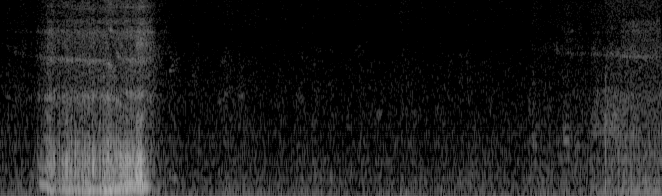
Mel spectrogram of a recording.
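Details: Male dog snoring while asleep and dreaming: one loud, rough snore on breathing in, then quiet breathing and a fainter snore at the end.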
